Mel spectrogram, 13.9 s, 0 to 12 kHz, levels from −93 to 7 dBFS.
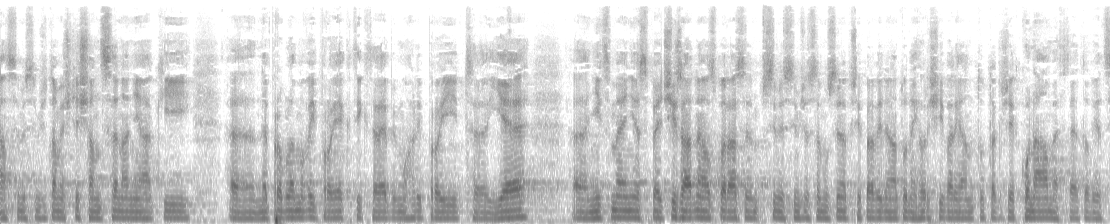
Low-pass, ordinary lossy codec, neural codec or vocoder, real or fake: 10.8 kHz; AAC, 32 kbps; vocoder, 48 kHz, 128 mel bands, Vocos; fake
